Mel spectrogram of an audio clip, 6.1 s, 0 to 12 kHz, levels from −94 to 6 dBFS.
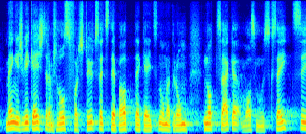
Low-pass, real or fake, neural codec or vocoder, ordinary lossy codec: none; fake; codec, 24 kHz, 0.9 kbps, DualCodec; none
